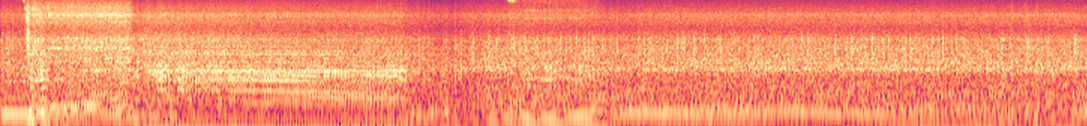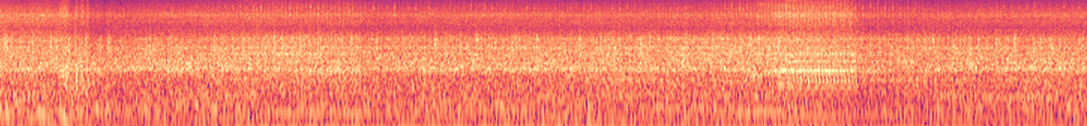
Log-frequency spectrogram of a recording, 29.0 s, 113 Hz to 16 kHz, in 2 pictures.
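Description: Series II 3800 V6 in a mid-engine car running under load, heard from beneath at the transaxle. The engine speed climbs sharply at the start, eases down and drops about five seconds in, then holds fairly steady. Through it runs a rattle from the Getrag 282 transaxle that is out of time with the engine and whose cause the owner has not found.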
